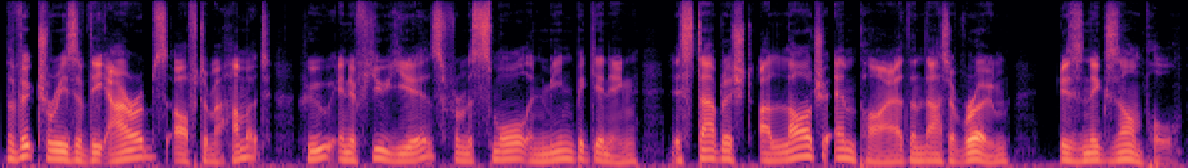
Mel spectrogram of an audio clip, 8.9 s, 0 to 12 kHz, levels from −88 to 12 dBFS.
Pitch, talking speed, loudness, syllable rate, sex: 110 Hz, 195 wpm, -19 LUFS, 5.7 syllables/s, male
